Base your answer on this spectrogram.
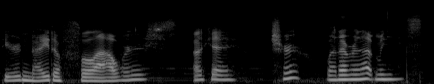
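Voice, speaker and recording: A woman's voice: medium pitch, slow pace, a little mellow, faint music behind. A woman streaming a video game, chatting casually and reading the game text aloud. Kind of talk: casual gameplay commentary.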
